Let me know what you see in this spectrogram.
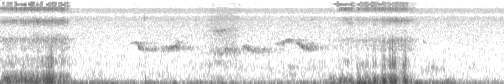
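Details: Male cat snoring loudly near the owner's ears: soft, low rumbling breaths with faint squeaky whistles in between.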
